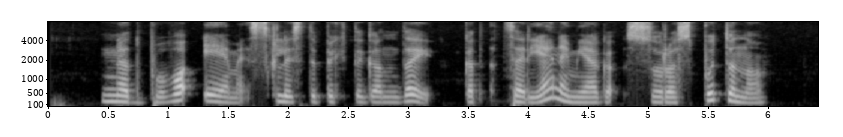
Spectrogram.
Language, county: Lithuanian, Šiauliai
